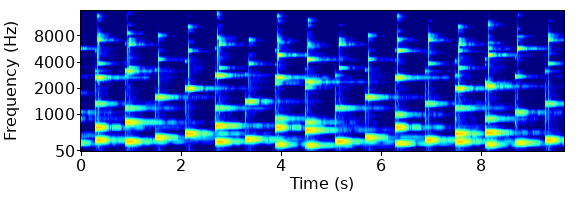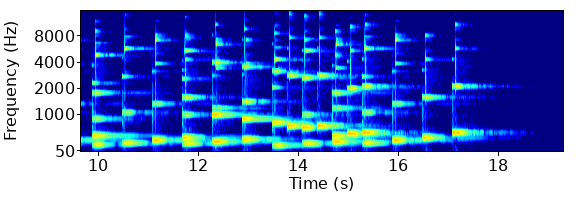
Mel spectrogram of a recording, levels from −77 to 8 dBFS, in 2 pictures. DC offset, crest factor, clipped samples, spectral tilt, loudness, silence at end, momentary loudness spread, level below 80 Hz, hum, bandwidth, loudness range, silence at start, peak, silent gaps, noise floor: under 0.1%; 18 dB; under 0.1%; -2 dB/octave; -24 LUFS; 1.6 s; 13 LU; -74 dBFS; none; 15.5 kHz; 4 LU; 0 s; -6 dBFS; none; -66 dBFS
